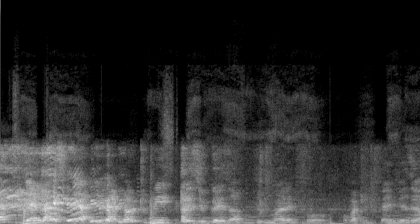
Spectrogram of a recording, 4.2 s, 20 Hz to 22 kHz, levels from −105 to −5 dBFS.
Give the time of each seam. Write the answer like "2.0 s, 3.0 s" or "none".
1.7 s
